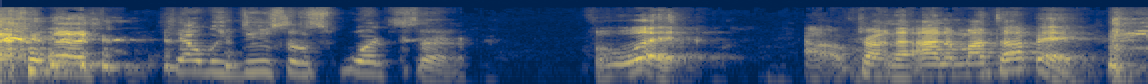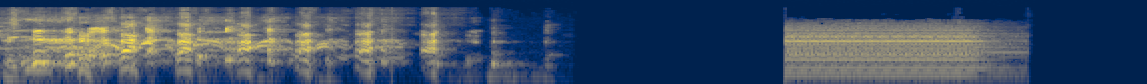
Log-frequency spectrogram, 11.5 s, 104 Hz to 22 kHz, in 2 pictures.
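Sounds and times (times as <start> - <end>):
snickering laughter: 0.0 - 0.8, 5.6 - 8.5
speech: 0.0 - 2.4, 3.0 - 8.4
harsh flat game show wrong-answer buzzer: 9.7 - 10.9.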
